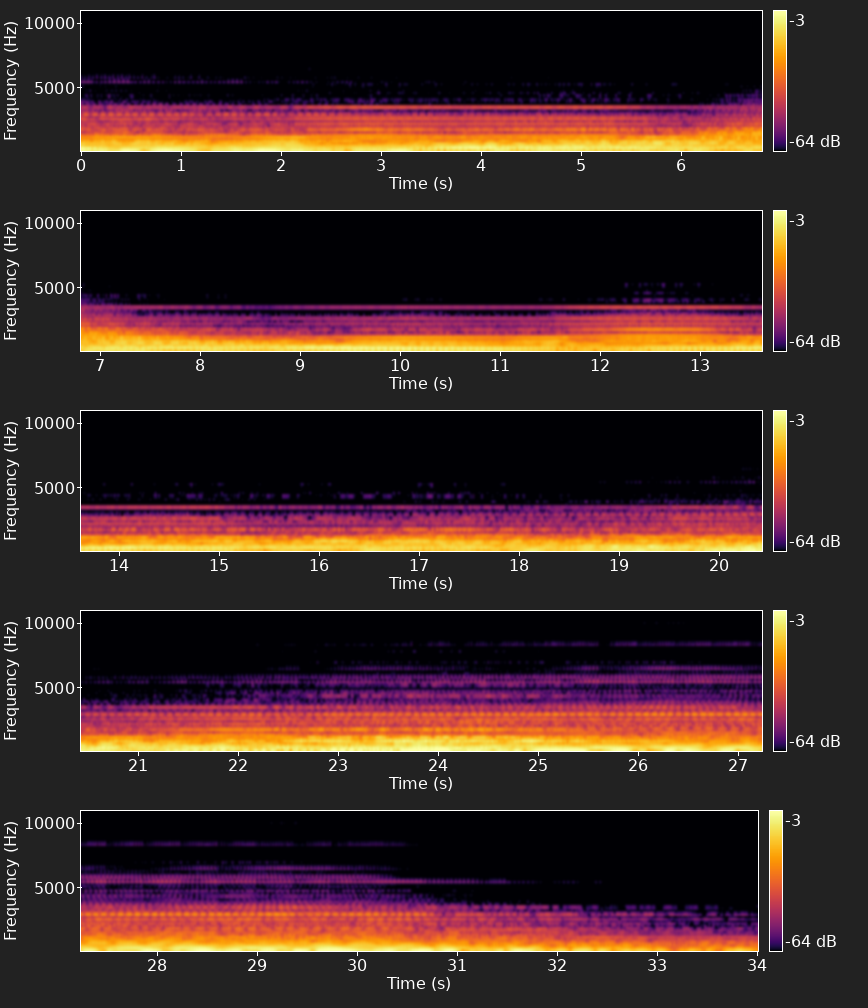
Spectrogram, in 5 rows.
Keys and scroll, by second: 5.8 x, 6.8 z, 7.6 x, 10.0-10.9 typing, 11.5 Return, 16.5 typing, 18.8 typing, 19.3 Return, 21.1 typing, 22.6-23.0 typing, 24.6-25.3 typing, 27.0 b, 28.1 Delete, 31.0 a, 32.4 q.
